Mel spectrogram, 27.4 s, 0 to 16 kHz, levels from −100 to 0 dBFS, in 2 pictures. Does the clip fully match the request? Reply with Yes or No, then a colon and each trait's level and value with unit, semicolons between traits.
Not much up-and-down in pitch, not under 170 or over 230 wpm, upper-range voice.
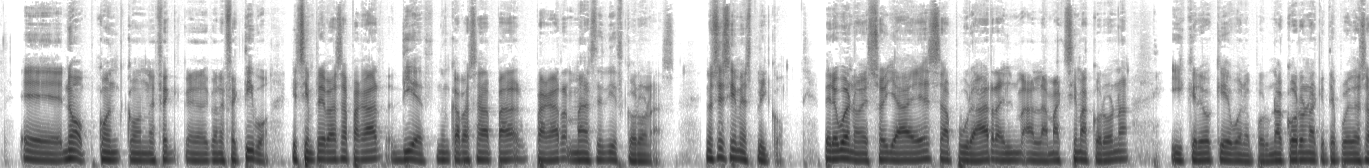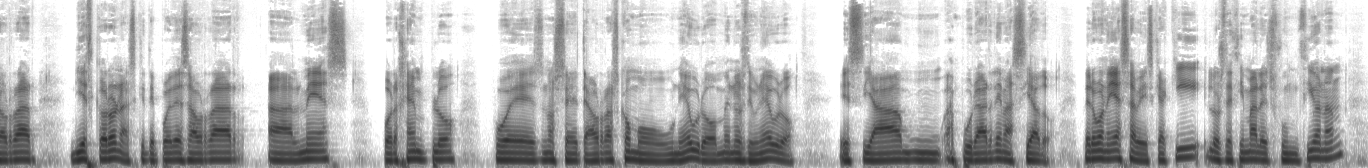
No: narrow, 2.2 semitones; average, 180 wpm; low, 120 Hz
